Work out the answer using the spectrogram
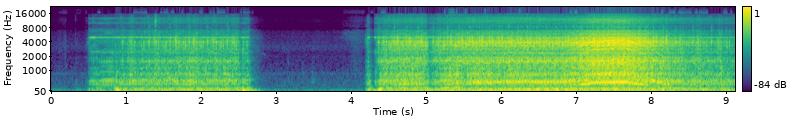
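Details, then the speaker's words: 3D-printed Frankenstein RC car differential with nylon gear against factory gear, up to 600 W motor: two throttle bursts of electric whir with gritty, uneven grind rising with speed; gears meshing roughly and cutting. "It's running. Does not sound good. But, it is spinning."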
